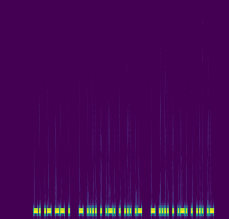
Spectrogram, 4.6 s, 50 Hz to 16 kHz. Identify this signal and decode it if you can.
Morse code, heard as a keyed tone, about 46 wpm, 700 Hz. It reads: NAME THERESA THERESA
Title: Practice QSO - Exchange 1 - Beginning - 45wpm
